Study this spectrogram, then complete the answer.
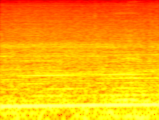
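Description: Vintage racing cars, including an MGB GT, an Alfa Romeo and a Corvair, run at the Thompson circuit with a steady loud engine drone and a strong low hum, sounding like cars close by at speed without clear separate pass-bys.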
